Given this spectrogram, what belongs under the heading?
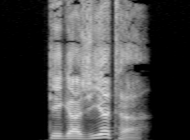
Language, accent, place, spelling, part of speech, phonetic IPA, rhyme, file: German, Germany, Berlin, degagierter, adjective, [deɡaˈʒiːɐ̯tɐ], -iːɐ̯tɐ, De-degagierter.ogg
- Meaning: 1. comparative degree of degagiert 2. inflection of degagiert: strong/mixed nominative masculine singular 3. inflection of degagiert: strong genitive/dative feminine singular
